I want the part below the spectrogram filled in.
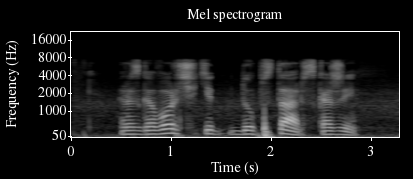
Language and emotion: Russian, neutral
